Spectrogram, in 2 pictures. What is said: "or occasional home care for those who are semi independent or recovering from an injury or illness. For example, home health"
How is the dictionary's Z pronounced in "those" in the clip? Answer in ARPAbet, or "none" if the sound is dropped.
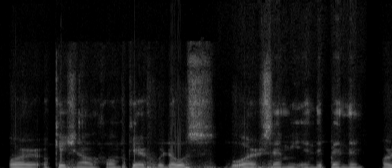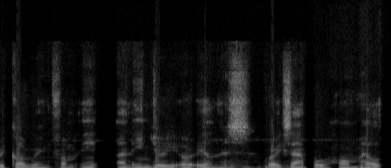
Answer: S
